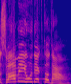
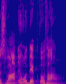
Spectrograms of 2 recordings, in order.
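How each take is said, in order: First: Higher, stronger સ્વામી, હું દેખતો થાઉં. with Swami pressed; raised plea. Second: Soft quiet સ્વામી, હું દેખતો થાઉં; quiet plea. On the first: Blind man crying to the Lord, raised and urgent. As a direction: cry the request out boldly. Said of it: "એ કહે છે". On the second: Blind man asking the Lord, quiet and humble. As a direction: say it softly, a humble request. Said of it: "તો કહે છે". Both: Shown as a demonstration.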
